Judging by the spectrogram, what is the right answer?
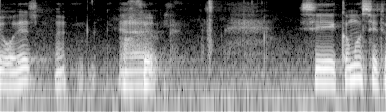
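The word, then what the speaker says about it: Rodez: à Rodz, j'ai bien prononcé Rodz.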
